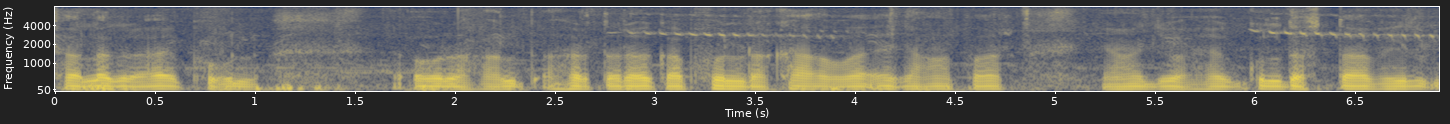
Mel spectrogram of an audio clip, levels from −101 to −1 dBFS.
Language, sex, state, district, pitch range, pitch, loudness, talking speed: Hindi, male, Bihar, Lakhisarai, 85-95 Hz, 90 Hz, -17 LUFS, 190 wpm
